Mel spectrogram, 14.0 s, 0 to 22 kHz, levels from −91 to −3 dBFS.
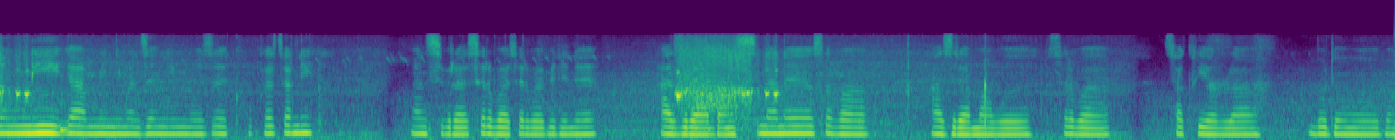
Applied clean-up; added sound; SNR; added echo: none; Car; 10 dB; none.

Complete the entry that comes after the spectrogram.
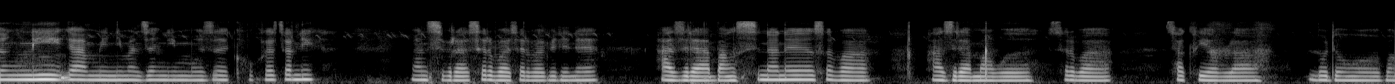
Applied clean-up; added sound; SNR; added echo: none; none; none; none.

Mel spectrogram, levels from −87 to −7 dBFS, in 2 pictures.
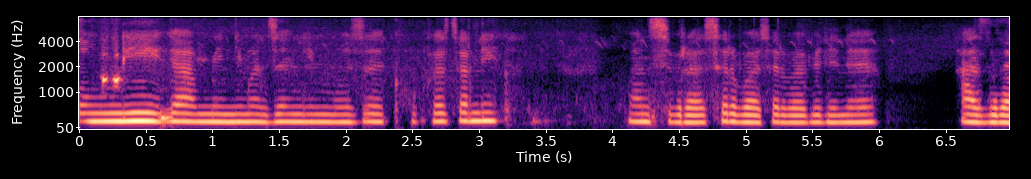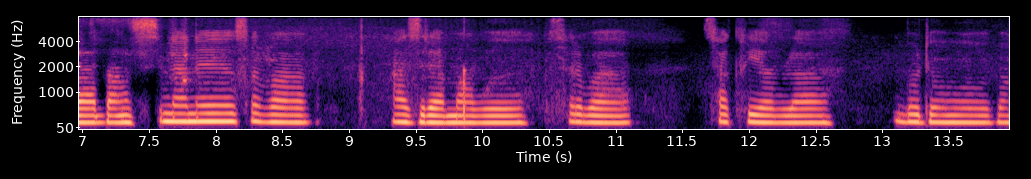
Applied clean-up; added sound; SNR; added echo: neural mask model Resemble Enhance denoiser.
